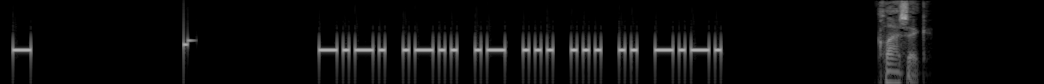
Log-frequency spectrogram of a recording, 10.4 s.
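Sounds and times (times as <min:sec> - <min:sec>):
Morse code beeps at 20wpm: 0:03.2 - 0:07.3.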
